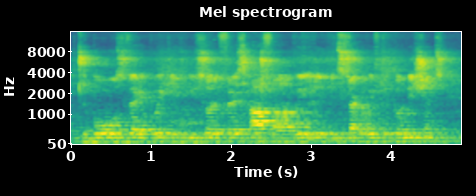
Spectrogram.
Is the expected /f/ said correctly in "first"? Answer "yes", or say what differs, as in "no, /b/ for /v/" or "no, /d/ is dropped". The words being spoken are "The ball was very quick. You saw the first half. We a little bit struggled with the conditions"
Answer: yes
